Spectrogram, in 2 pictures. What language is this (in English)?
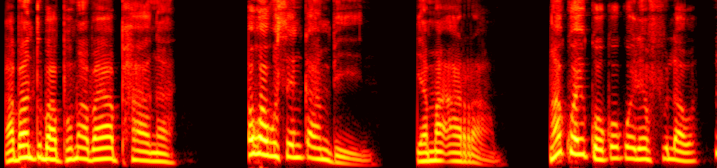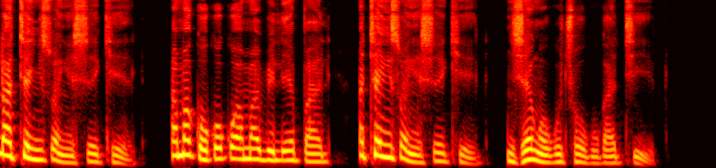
North Ndebele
